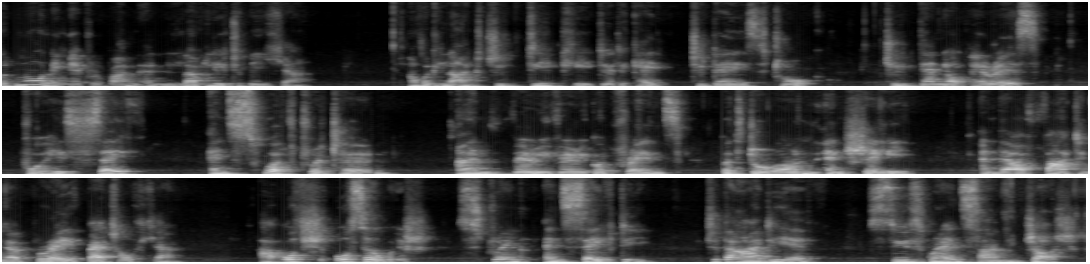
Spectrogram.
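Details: Adult woman with primary lateral sclerosis, a progressive degenerative motor neurone disease affecting her voice, tongue, facial expression and vocal cords; she uses a voice amplifier later in the programme; spastic dysarthria (primary lateral sclerosis).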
